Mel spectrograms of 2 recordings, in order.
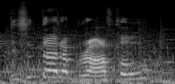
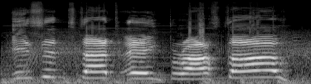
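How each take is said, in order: First: It is said at a normal, quiet volume. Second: It is said noticeably louder.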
